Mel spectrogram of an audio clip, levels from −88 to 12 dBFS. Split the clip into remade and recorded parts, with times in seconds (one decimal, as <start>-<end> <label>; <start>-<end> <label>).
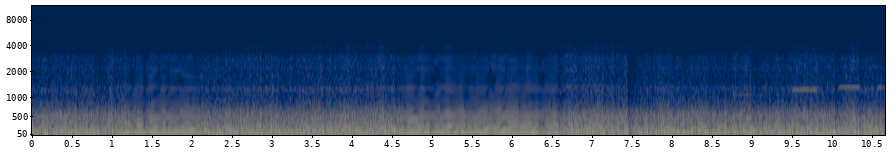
0.0-1.2 recorded; 1.2-2.1 remade; 2.1-4.6 recorded; 4.6-6.6 remade; 6.6-10.7 recorded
